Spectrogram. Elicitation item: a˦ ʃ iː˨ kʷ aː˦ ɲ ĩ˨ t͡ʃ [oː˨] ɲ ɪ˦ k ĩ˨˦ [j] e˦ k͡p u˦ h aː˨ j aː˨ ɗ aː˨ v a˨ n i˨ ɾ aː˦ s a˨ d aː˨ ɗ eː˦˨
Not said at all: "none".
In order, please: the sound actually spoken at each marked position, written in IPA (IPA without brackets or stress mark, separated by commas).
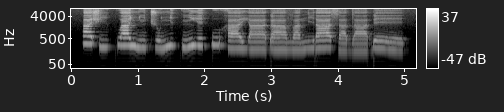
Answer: o˨, j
